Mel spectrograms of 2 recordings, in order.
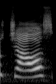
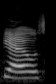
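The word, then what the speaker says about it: chaos: Like कैओस, ये आपको चाओस लग रहा होगा लेकिन ये कैओस है, इसकी प्रोनाउंसिएशन कैओस होती है।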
